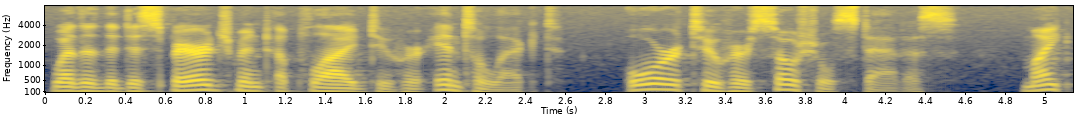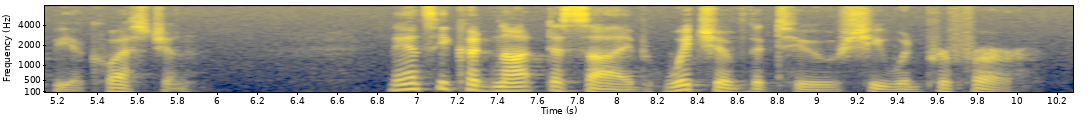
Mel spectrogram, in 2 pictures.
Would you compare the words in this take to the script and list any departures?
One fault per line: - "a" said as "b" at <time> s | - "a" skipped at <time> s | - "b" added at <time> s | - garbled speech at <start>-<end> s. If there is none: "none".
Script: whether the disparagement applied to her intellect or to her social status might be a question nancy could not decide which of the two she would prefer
none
